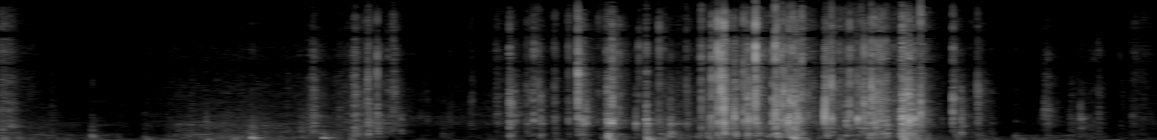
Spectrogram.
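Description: Thin plastic packaging crinkling and rustling as it is handled, with a few light clicks at first and a denser spell of crinkling from about two and a half seconds in, lasting roughly two seconds.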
